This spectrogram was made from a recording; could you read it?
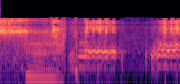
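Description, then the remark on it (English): A person imitates a sheep, letting out three wavering, quavering bleats in quick succession, the first lower and rougher, the next two higher and trembling, loud and unaccompanied. “It sounded like a sheep.”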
